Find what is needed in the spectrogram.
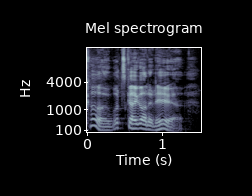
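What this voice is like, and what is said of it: Imitates another person's voice. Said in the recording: “That was a good Roger Moore impression.”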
